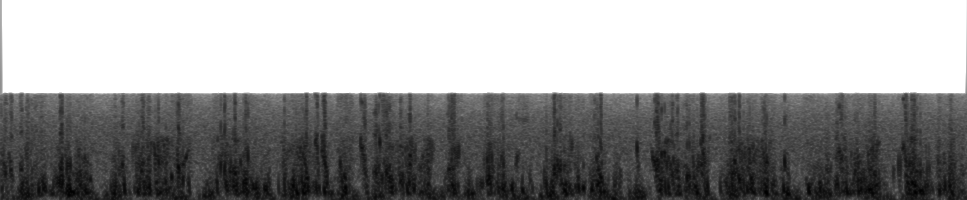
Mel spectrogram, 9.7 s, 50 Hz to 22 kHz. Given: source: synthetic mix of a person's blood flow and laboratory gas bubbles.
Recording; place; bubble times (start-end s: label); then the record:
Doppler ultrasound of blood flow; precordium
0.00-0.15 s: bubbles
0.19-0.95 s: bubbles
1.09-1.92 s: bubbles
2.07-3.53 s: bubbles
3.57-4.35 s: bubbles
4.43-5.34 s: bubbles
5.41-6.08 s: bubbles
6.12-6.23 s: bubbles
6.33-6.42 s: bubbles
6.47-7.12 s: bubbles
7.19-7.95 s: bubbles
8.02-8.88 s: bubbles
8.91-9.67 s: bubbles
From the record:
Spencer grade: 4 (maximum detectable bubble signal sounding continuously throughout systole and diastole of every cardiac period, and overriding the amplitude of the normal cardiac signals); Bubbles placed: anywhere in the cardiac cycle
